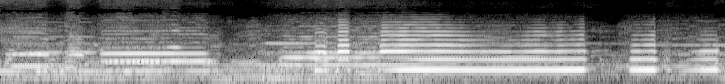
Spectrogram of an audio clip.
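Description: Andean wooden duct flutes playing a carnival tune with a reedy, raspy tone: a melody of held notes that settles into one long steady note about three seconds in, broken off briefly near the end.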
